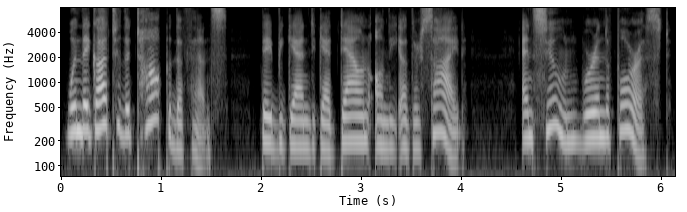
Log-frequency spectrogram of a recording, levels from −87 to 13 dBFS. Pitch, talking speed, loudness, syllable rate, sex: 205 Hz, 235 wpm, -20 LUFS, 5.7 syllables/s, female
